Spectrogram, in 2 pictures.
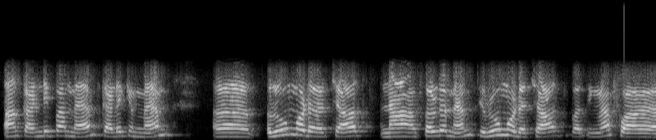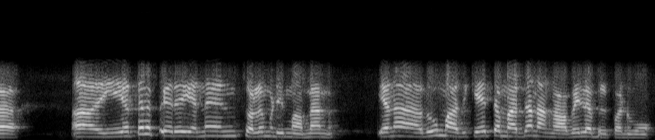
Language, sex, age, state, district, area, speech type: Tamil, female, 45-60, Tamil Nadu, Chennai, urban, conversation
